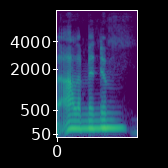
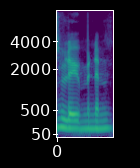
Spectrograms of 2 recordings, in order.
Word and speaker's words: aluminium: I'm going to do that brick actually rather than aluminium, and it's not aluminum, before you Americans say something.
